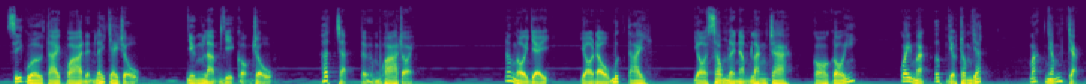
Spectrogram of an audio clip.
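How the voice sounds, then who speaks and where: A male horror storyteller with a low voice. He narrates in a lively, dramatic way, and his pitch moves freely up and down. Faint music plays underneath. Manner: expressive, dramatic pacing.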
